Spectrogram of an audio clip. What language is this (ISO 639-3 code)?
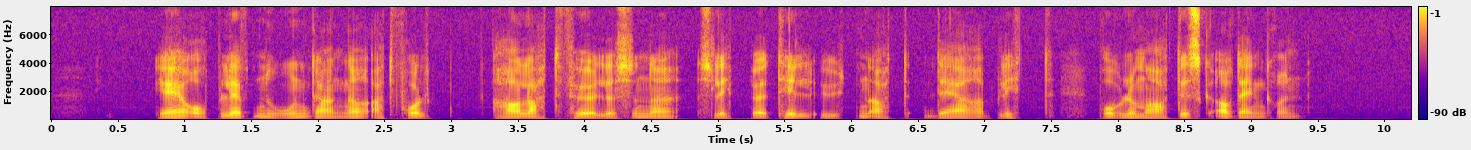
nor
